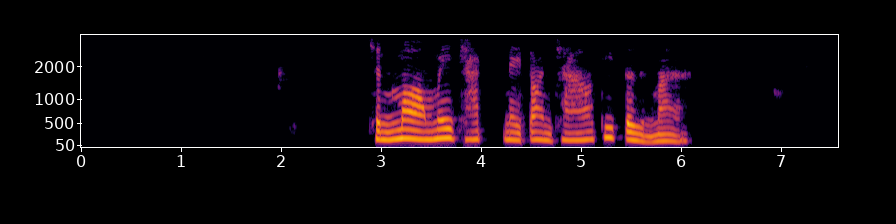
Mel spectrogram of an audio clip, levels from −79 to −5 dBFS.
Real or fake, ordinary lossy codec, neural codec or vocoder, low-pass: real; none; none; 3.6 kHz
